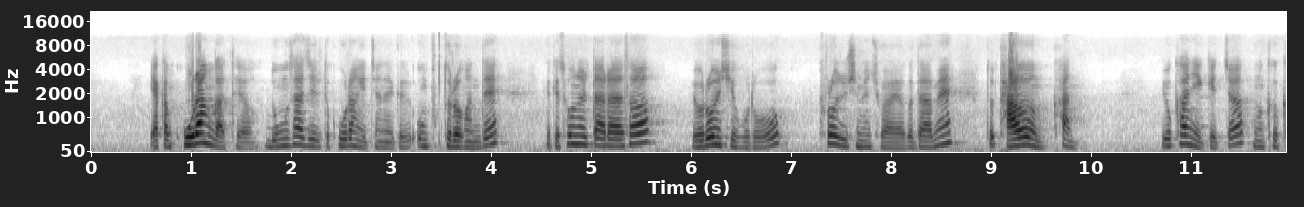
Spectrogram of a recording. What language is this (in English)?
Korean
